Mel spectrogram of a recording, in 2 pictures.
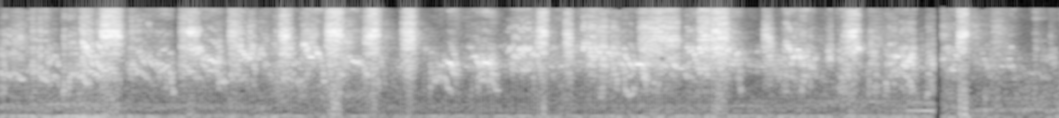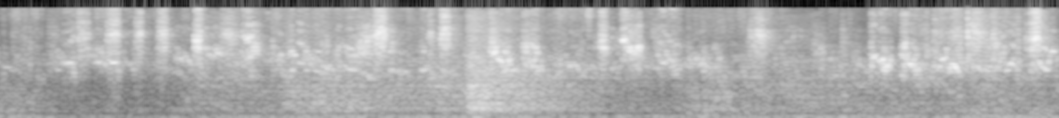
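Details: Budgie chirping for lone pet budgies: continuous rapid chatter of clicks and bright tweets, with a brief dip near the middle, then louder warbling notes toward the end over a steady low hum.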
